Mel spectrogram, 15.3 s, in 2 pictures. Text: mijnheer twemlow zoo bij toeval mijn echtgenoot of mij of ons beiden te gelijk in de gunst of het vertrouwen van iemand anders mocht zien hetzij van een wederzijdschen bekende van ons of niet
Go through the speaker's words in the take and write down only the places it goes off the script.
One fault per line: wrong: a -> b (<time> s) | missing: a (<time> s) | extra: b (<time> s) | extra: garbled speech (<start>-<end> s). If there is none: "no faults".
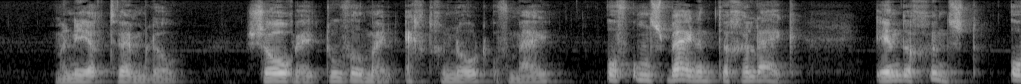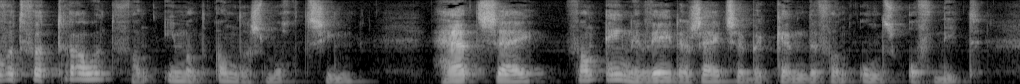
no faults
